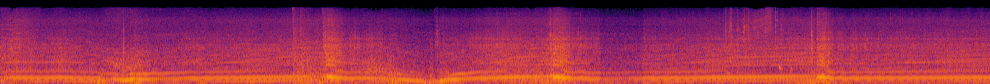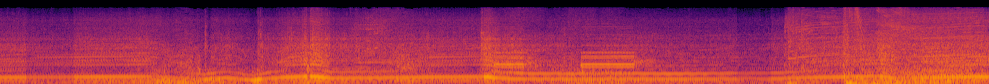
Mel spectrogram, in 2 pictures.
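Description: A sports car engine roars steadily, its pitch rising and dropping sharply as the gears shift.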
